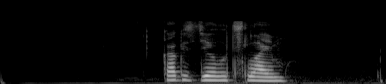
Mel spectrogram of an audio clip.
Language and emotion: Russian, neutral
